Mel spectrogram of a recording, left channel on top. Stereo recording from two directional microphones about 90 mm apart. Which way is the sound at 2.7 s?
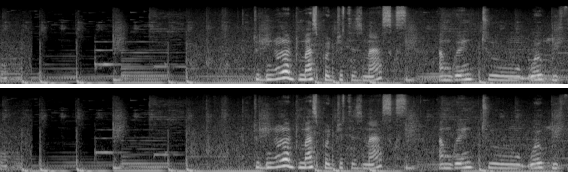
15° left (ahead or behind).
